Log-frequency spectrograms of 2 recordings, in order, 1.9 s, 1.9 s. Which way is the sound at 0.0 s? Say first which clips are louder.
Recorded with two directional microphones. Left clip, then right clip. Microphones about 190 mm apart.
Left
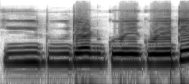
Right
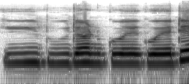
Left 7 dB; 15° left (ahead or behind).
